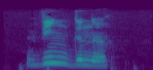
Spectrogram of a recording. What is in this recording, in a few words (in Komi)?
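"виньдыны", Komi, female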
